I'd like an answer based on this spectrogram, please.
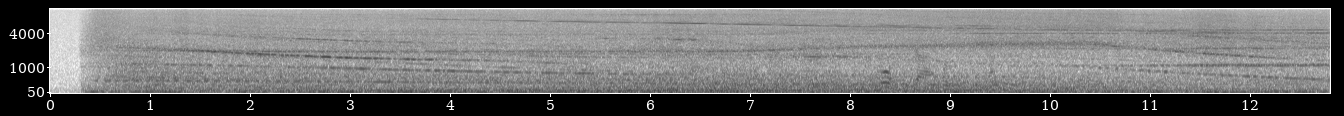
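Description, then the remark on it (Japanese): A loud aircraft engine roar fills the whole stretch, steady and dense, with whining tones that glide slowly downward in pitch as the craft seems to descend. “飛行機なのか。”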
